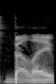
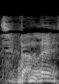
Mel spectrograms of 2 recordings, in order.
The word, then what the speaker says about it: ballet: words I know sometimes sometimes I pronounce ballet with the T just to watch my wife cringe ballet ballet yeah one time she'll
